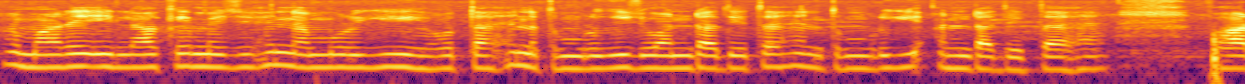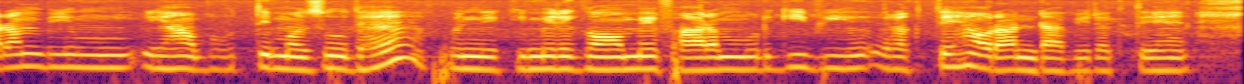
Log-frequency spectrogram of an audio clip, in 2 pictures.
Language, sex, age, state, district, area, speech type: Urdu, female, 45-60, Bihar, Darbhanga, rural, spontaneous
